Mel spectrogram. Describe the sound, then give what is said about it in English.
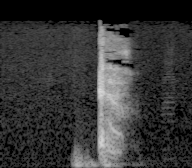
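A single sharp cough from a speaker, one short, rough burst standing alone in silence. “Sorry about that. Had to have a cough break.”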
